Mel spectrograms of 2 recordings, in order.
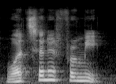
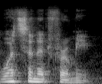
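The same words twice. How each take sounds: First: Higher, whinier repeat of the dog's demand; bratty dog whine. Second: A hint of a bratty dog asking; mildly sulky dog voice, barely put on; lightly voiced dog. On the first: Retold or imitated. Dog presses owner for a reward, higher and whinier. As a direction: push the pitch up on the second ask. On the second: Dog asks owner what it gets, lightly voiced bratty. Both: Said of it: "The dog's like".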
